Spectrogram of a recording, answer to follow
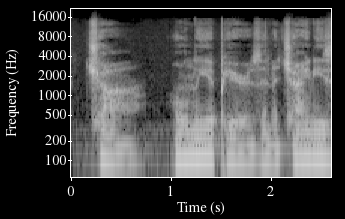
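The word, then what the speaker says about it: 茶: The Chinese character for tea, written as cha and pronounced cha, only appears in a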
